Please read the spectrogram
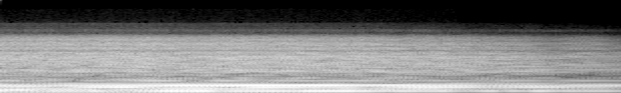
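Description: A distorted electric guitar chord held and left ringing out at the end of a hardcore song. The lowest notes drop away about three and a half seconds in, and the ringing slowly fades.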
